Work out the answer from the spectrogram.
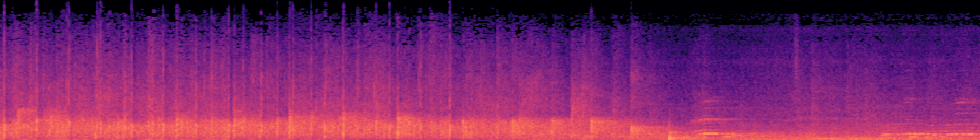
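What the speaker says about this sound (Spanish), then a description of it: "Eso merece un aplauso, les digo." A church congregation breaks into sustained, dense applause close by, loud and steady for several seconds before thinning out, with voices mixed in near the end.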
